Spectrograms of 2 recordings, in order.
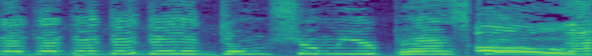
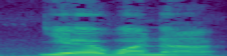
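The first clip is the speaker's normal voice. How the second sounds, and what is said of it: Sarcastic agreement. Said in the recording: “I'm being sarcastic!”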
